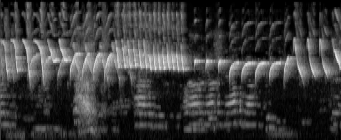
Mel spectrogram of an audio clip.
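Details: Canary singing in full voice: a series of quick descending slurred notes leads into a rapid rolling trill, then repeated sweeping whistles that speed up toward the end.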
